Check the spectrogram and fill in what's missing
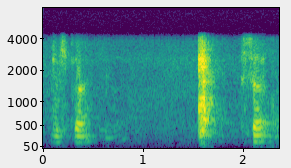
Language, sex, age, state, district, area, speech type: Dogri, male, 30-45, Jammu and Kashmir, Reasi, urban, conversation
